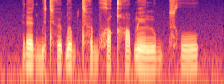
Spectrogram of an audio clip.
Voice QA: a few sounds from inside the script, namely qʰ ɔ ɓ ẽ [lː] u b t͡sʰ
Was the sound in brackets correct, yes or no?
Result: no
